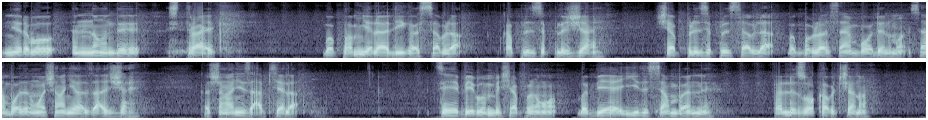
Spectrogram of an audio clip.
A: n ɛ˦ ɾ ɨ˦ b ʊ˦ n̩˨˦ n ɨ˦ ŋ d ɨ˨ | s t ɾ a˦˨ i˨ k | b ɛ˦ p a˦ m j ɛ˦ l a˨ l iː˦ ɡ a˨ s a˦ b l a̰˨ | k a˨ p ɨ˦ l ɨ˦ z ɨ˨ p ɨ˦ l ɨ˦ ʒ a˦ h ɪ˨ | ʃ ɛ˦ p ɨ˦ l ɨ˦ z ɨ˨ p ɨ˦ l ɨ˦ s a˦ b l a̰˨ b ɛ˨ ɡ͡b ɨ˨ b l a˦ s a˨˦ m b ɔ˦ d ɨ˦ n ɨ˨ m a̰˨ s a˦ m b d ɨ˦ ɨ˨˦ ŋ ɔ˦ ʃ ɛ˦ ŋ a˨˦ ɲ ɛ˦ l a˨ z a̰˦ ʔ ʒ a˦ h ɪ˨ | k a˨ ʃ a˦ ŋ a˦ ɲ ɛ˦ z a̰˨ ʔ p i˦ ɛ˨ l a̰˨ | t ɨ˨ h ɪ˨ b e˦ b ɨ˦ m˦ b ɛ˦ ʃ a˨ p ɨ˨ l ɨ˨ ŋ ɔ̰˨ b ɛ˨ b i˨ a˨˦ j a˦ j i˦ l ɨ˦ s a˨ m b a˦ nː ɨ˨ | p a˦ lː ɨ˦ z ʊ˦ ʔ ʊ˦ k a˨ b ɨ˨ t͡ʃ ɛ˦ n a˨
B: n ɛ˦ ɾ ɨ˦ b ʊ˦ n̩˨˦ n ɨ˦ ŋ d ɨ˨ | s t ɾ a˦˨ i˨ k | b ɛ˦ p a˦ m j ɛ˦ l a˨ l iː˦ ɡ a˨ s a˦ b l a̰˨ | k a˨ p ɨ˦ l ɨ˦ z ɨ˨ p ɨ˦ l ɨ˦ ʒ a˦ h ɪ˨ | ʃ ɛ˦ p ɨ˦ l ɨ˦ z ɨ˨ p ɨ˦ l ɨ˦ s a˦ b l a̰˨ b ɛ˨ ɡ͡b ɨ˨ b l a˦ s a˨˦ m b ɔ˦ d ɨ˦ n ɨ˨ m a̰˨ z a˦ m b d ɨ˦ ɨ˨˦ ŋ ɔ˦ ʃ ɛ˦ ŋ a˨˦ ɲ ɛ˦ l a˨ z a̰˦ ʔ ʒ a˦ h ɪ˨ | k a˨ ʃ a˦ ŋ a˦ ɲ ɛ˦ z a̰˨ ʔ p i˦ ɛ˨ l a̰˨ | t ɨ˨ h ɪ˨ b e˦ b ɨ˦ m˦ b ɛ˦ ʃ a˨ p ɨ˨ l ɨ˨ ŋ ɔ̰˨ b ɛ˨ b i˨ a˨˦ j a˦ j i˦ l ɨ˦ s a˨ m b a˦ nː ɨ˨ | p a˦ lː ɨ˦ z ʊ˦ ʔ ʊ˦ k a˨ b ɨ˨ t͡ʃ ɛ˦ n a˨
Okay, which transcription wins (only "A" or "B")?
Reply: A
